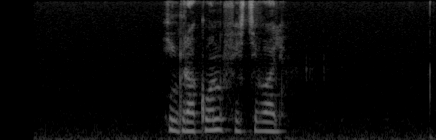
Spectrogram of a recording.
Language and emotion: Russian, neutral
